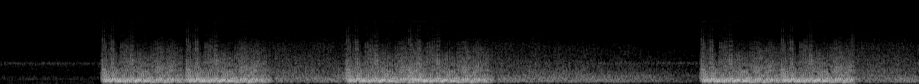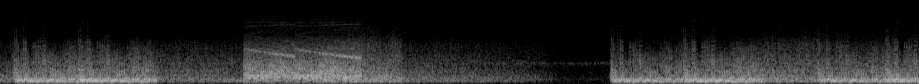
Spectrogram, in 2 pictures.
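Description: Heavy guns boom in repeated long, rumbling bursts.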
